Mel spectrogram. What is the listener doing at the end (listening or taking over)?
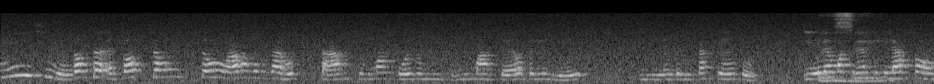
listening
